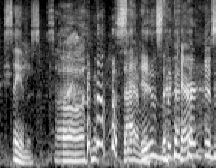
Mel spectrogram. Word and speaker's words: Samus: Sora and Jessica along with popular opinion is pronounced Samus so that is the character's name amazing and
